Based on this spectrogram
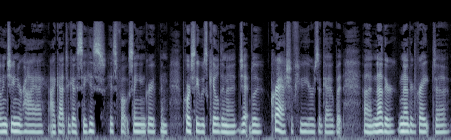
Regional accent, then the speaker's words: Spartanburg, South Carolina, United States; I grew up in Spartanburg in the Duncan Park neighborhood.

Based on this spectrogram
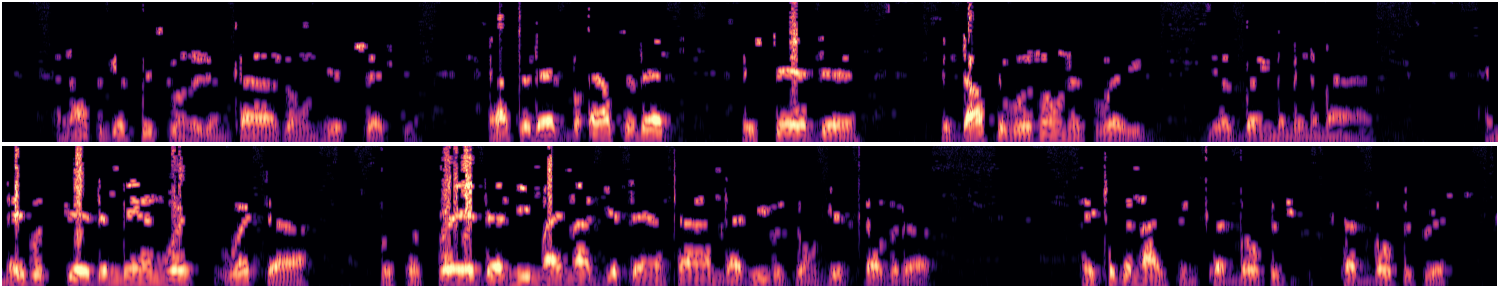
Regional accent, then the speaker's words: Ekman, West Virginia, United States; born or raised there

